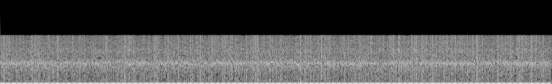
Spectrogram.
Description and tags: Experiments with noises Mandelbrot set generating function (z[n + 1] = z[n]^2 + c) modified to always converge by making absolute value stay below one by taking 1/z of the result if it's over 1.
